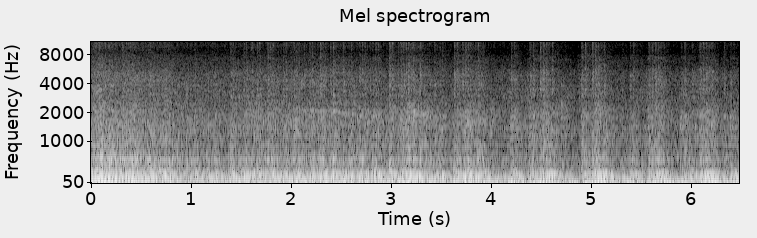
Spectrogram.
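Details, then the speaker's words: Jeep Wrangler YJ with swapped-in Mercedes diesel, fresh start after engine install: heavy uneven clatter lumping and surging at low revs, smoking heavily; owner expects injector pump adjustment needed, turbo line hose also leaking; rough running. "let it run for a little bit and it smokes like a bear so I'm sure I'm gonna have to do some uh adjusting on that injector pump hopefully"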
